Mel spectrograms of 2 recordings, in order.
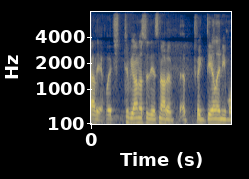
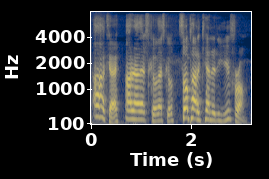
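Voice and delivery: higher-pitched retold breezy reply; mock-agreeable; 6 semitones higher than usual. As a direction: play it innocent to needle him. Retelling his needling reply to American.

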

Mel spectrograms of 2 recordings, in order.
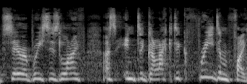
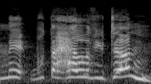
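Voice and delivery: higher-pitched, alarmed demand; appalled; 5 semitones higher than usual. Acted. Friend on the phone after the hair-pulling, appalled. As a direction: demand an answer in rising alarm.

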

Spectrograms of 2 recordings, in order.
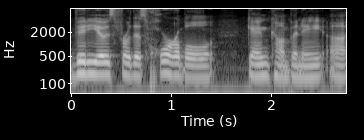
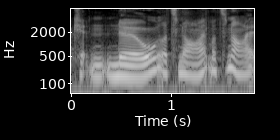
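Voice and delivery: ordinary talk

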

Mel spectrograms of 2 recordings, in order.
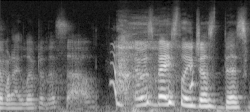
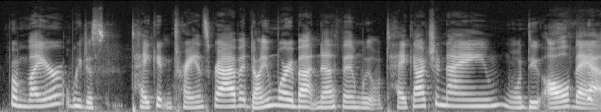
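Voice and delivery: put-on Southern accent. Host explains voicemails to listeners in a Southern accent. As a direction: reassure y'all in a playful Southern accent. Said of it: "in my Southern accent".

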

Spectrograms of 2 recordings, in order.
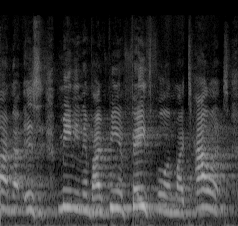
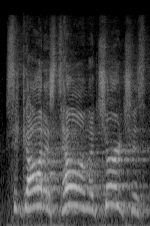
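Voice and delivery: usual speaking voice

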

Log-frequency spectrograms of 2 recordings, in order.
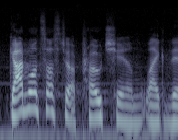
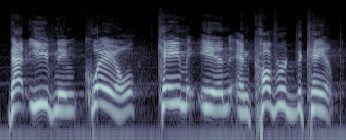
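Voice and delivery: measured, slightly raised reading of the verse; scripture reading; 4 semitones higher, 6 dB louder, slower than usual. Acted. Pastor reading Exodus aloud to the congregation, measured and raised. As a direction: read the passage slowly to the congregation.

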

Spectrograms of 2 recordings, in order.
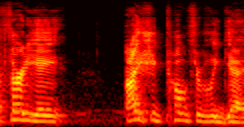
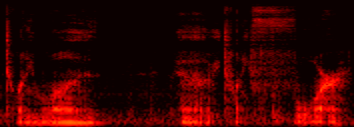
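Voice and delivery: whispered sums under the breath; muttering mental math; 25 dB quieter, much slower than usual. Real, not acted. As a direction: count quietly to yourself. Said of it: "let me do some quick mental math".

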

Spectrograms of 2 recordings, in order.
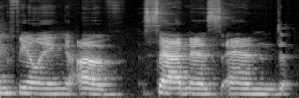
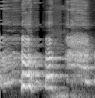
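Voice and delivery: laughing through tears; 12 semitones higher than usual. Real, not acted. Tearful laugh after retelling.

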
